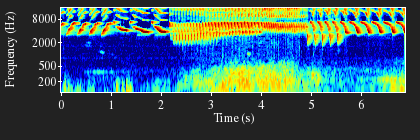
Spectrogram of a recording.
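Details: Canary lure song for training young canaries: fast repeated whistled notes give way to a long buzzy rolling trill, then another run of quick, sharp repeated syllables. Faint low noise sits underneath.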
